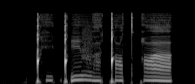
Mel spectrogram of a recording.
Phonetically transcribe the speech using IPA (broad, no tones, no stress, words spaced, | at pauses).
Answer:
ǃʰi̤ǃʼiv a̤ǃatˤqa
